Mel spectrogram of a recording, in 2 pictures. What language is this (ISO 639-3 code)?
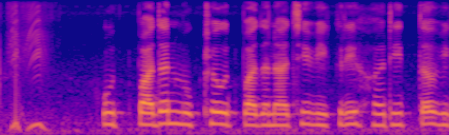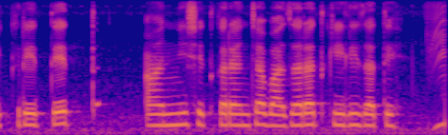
mar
